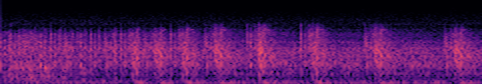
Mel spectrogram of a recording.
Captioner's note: clicking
